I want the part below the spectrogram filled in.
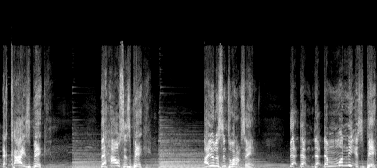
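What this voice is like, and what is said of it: African accent. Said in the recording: “Don't mind my accent. In Africa, we say money.”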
